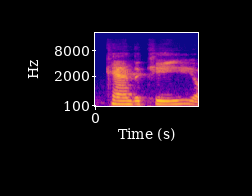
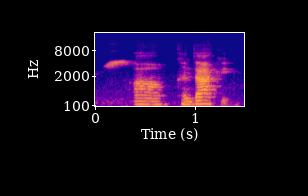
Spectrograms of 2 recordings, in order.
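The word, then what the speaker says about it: Kandake: Some people call it um, Kandaki or Candaces, which was in the Bible. I like my spirit, my soul, my divine self is tells me to pronounce Kandaki.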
